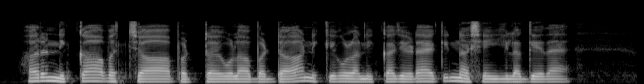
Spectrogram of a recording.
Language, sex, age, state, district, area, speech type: Dogri, male, 18-30, Jammu and Kashmir, Samba, rural, spontaneous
